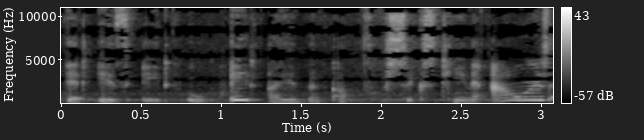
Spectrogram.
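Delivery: normal talking voice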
